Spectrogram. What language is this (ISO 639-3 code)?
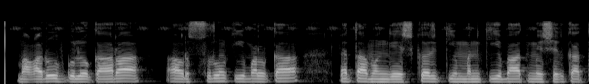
urd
